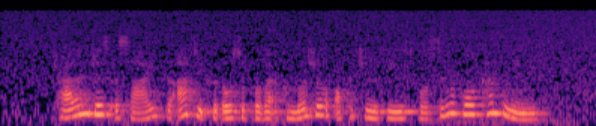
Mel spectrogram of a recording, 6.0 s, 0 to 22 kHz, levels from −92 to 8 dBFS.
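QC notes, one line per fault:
Throughout: overdone noise removal. The noise reduction ran far too hard, pulling individual frequency bands down or out whenever they came near its noise estimate. The background drops and breaks up into twinkling specks, and the speech loses its quieter components as they get cut too.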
